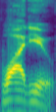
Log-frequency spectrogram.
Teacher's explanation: What do you collapses. The T sound is often lost, and it merges into a sound like wad you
